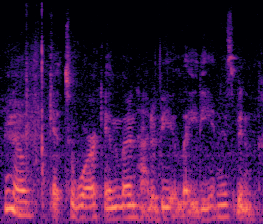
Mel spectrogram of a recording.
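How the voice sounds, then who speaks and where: A woman's voice: low-pitched, rapid-fire, mellow, slight background noise. A woman from Nigeria with a Nigerian accent, a business coach chatting as a talk-show guest, upbeat and full of "you know". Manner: upbeat, laughs often, many "you know" fillers. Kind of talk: casual talk-show interview.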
